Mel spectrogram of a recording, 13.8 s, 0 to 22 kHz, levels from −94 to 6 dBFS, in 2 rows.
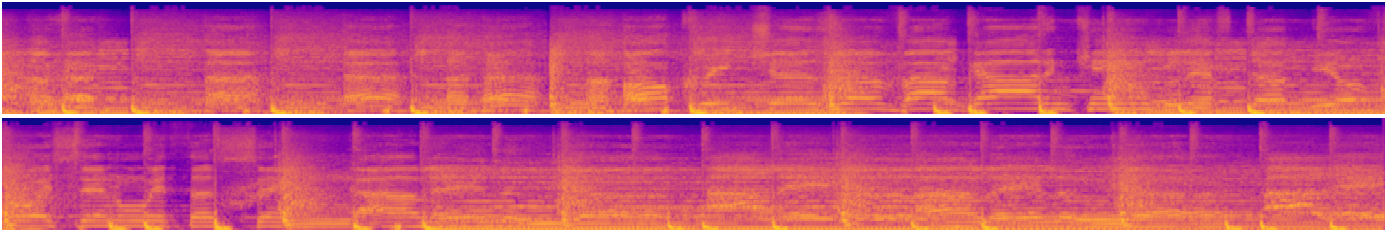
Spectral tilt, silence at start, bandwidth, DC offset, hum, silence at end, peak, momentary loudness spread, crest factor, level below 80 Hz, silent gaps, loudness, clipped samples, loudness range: -5 dB/octave; 0 s; 18 kHz; under 0.1%; none; 0 s; -2 dBFS; 3 LU; 14 dB; -22 dBFS; none; -17 LUFS; under 0.1%; 1 LU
